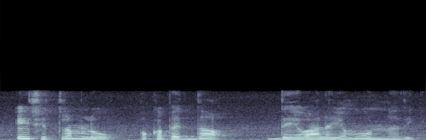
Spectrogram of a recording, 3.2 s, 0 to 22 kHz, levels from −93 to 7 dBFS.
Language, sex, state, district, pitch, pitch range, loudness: Telugu, female, Telangana, Hyderabad, 240 Hz, 215-260 Hz, -18 LUFS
